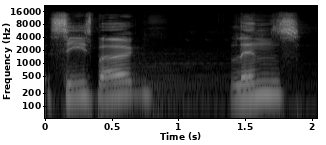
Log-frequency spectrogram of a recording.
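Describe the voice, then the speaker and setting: An Australian man talks loosely while streaming, his voice sitting a little high for a man. He rambles, trails off, and restarts his sentences in an easygoing, self-deprecating way. Soft music hums faintly underneath. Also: level tone, extremely slow, smooth. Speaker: game streamer. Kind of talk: casual live-stream chat while driving.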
